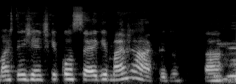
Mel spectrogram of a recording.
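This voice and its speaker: Fairly high-pitched woman at a moderate pace, ordinary pitch variation, dry, close sound with no echo. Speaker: study coach. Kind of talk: live online class. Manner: animated.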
